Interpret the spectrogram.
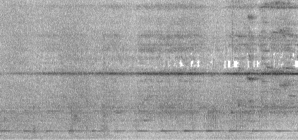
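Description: Electric trains at a station platform: a steady rumble with a thin, high, steady squeal over it, and a mid-pitched ringing tone that repeats about twice a second.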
